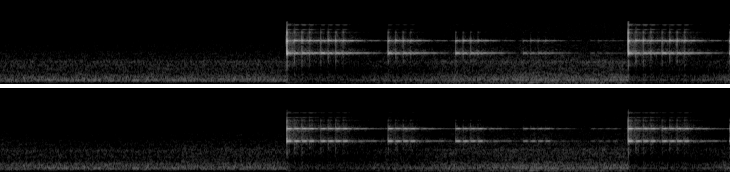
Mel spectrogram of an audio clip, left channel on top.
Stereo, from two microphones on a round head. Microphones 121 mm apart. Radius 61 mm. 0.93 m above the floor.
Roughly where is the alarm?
Left.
